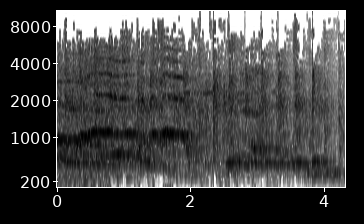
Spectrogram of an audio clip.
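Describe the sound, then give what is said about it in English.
A live audience cheers and whoops nonstop for about four seconds, a dense, harsh roar with high shouts rising over it, so loud it sounds overloaded throughout. “Completely pegged the meter there, so it would be a mess.”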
